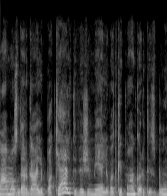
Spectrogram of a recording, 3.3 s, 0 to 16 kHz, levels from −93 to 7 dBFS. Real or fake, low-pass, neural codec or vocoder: real; 14.4 kHz; none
